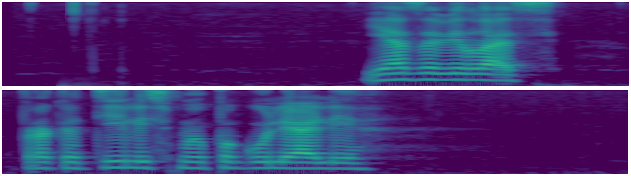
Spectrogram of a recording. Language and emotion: Russian, neutral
